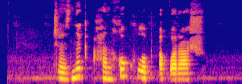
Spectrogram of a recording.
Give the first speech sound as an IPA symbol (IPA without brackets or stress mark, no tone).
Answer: ʈ͡ʂʰ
